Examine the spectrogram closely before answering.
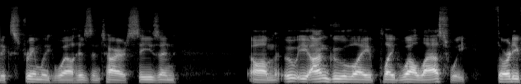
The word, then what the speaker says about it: Uiagalelei: It's Uiagalelei. I'm pretty close on that one. 6 syllables.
